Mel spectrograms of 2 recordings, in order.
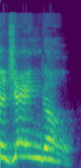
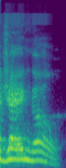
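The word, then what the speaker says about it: Django: Stop pronouncing the D. It's silent. If I hear one more content creator, the Jango, I'm going to rip my own edges out.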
